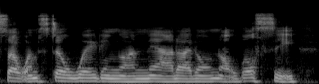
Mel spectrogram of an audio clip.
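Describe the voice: In a Boston accent, a woman speaks with a low pitch and a fairly bright tone. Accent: Boston, non-rhotic.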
